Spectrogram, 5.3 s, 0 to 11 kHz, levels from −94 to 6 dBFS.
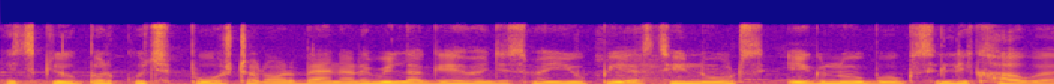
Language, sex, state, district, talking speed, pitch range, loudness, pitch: Hindi, male, Uttar Pradesh, Jyotiba Phule Nagar, 205 wpm, 145-165 Hz, -15 LUFS, 155 Hz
